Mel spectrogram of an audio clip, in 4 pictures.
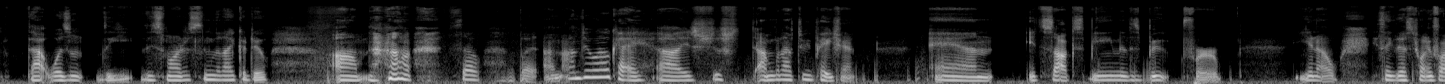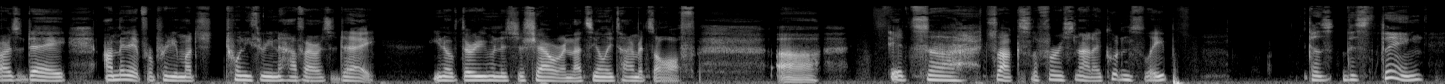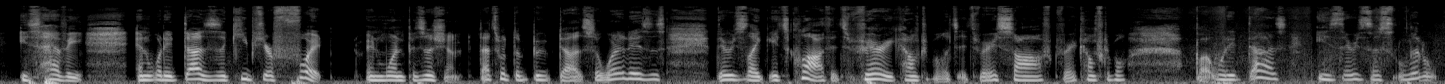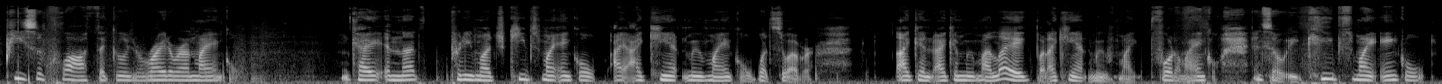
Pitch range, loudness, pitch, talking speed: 185-210 Hz, -20 LUFS, 195 Hz, 180 wpm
